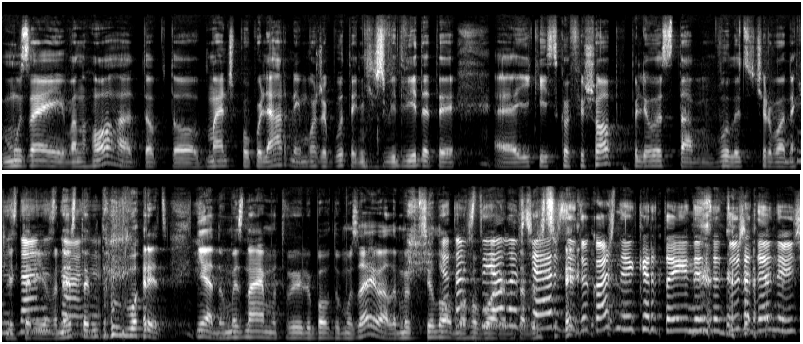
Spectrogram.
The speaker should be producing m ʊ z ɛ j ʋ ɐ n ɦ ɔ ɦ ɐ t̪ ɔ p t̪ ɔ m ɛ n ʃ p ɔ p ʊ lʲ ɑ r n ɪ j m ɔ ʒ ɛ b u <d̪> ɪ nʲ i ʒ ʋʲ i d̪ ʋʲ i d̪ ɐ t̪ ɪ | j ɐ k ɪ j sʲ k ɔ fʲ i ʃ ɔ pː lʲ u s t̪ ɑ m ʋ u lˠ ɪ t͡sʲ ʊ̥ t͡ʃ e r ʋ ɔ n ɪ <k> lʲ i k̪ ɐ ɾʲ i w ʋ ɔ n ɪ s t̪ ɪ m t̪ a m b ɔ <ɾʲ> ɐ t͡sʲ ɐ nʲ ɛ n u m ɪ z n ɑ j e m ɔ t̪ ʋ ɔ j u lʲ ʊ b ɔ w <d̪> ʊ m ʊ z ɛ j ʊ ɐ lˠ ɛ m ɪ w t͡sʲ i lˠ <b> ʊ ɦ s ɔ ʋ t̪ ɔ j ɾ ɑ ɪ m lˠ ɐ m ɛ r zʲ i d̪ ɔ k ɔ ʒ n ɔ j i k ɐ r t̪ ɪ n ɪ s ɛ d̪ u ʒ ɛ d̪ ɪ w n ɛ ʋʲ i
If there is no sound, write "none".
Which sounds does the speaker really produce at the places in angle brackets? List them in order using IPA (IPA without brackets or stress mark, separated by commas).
t̪, x, ɾʲ, d̪, m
